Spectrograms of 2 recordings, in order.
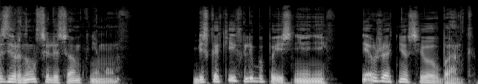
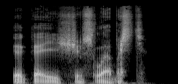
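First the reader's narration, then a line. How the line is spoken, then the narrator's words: Displeased grumble. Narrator (Russian): Недовольно пробурчал Вулф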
